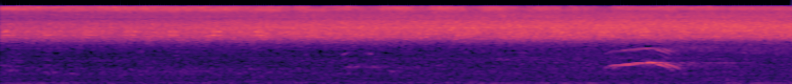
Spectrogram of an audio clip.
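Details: Cicada song in midsummer at a school playground, a constant bright hissing drone, joined after six seconds by a short whistled tone that rises and then falls away.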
